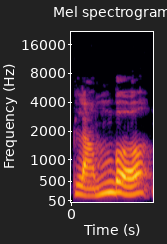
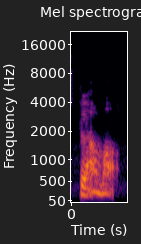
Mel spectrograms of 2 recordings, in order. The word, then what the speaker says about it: plumber: society is a plumber the normal Indian pronunciation is plumber wherever you have more sound and burst sound Burr always remains silent so it is not plumber but it is plumber a plumber is a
